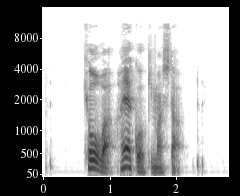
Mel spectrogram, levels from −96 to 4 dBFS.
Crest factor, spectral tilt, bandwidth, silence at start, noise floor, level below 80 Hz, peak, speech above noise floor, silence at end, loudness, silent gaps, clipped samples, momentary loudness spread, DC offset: 18 dB; -6.5 dB/octave; 11.5 kHz; 0.65 s; -69 dBFS; -56 dBFS; -8 dBFS; 45 dB; 0.75 s; -24 LUFS; none; under 0.1%; 13 LU; under 0.1%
